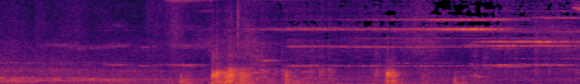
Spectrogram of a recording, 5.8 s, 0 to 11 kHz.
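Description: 813 series electric train coming to a stop at a platform: the falling whine of its Toshiba GTO inverter dies away just after the start, leaving wheel and brake noise with a thin high squeal. Two louder noisy bursts come about two and four seconds in, with smaller knocks between.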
